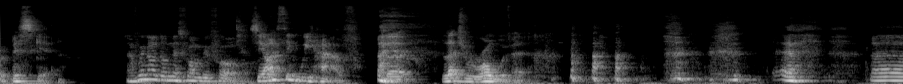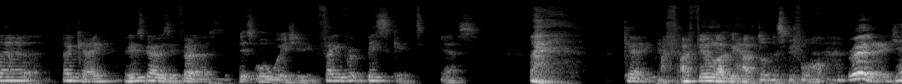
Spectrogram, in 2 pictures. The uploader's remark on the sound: We don't know why this episode sounds like we recorded in a tunnel. Normal sound quality will return next time we hope.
